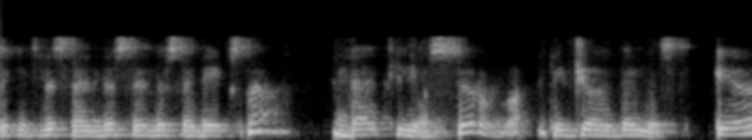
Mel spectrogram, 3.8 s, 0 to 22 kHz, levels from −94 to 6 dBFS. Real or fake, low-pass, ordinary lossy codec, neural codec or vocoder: real; 7.2 kHz; AAC, 64 kbps; none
